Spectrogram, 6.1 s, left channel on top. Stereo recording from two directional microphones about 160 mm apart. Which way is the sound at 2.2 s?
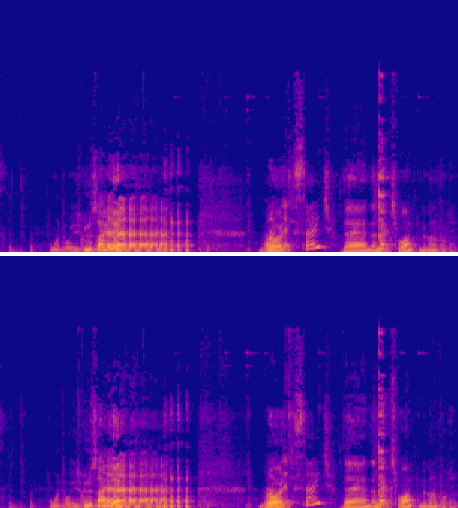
50° right (ahead or behind).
